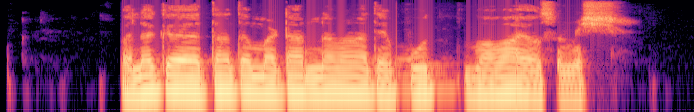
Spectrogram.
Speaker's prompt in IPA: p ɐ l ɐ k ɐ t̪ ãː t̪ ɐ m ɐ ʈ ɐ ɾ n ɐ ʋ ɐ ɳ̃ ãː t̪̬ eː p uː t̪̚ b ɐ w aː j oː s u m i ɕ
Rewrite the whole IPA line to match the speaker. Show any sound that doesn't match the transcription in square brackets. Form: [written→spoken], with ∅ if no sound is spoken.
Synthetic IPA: p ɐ l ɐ k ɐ t̪ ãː t̪ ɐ m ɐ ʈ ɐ ɾ n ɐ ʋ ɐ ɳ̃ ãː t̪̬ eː p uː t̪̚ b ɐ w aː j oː s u m i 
